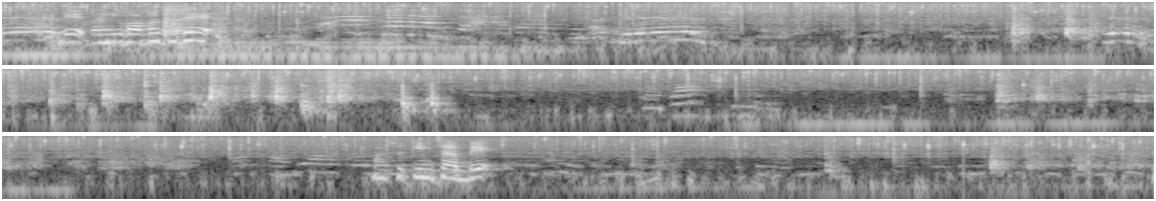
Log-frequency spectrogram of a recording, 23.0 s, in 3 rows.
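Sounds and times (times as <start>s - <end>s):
shallots sizzling in hot oil: 0.0s - 23.0s
wooden spatula scraping a pan: 6.7s - 10.7s, 21.8s - 23.0s.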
